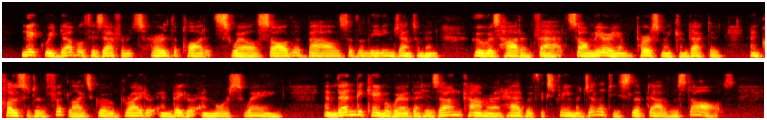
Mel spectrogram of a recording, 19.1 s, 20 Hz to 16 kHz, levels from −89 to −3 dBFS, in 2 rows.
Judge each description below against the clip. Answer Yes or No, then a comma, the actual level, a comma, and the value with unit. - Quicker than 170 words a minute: No, average, 165 wpm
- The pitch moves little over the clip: Yes, narrow, 2.1 semitones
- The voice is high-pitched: No, low, 130 Hz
